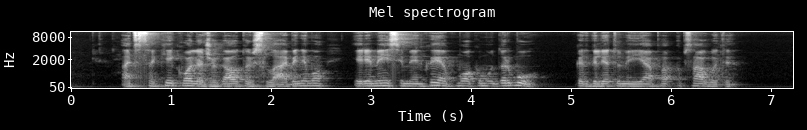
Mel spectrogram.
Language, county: Lithuanian, Klaipėda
